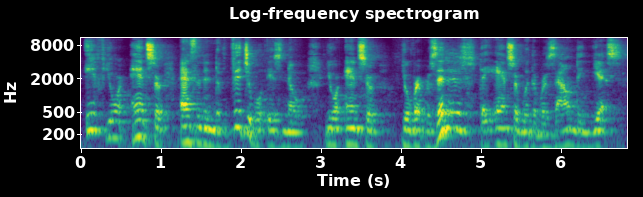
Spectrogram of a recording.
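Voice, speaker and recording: A man's voice: medium pitch, very animated, moderate pace, a little hiss or hum. A man in his forties, a political candidate, talking straight to the viewer in an emphatic, repetitive way full of rhetorical questions. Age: 40s. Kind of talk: direct-to-camera political commentary. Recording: roomy echo.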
